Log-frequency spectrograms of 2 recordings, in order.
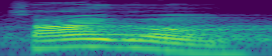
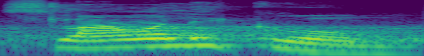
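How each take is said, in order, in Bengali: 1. শুরুর অংশটুকু বাদ পড়ে যায় এবং শব্দগুলো একসাথে জড়িয়ে যায়। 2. সালামের প্রতিটি শব্দাংশ স্পষ্টভাবে উচ্চারিত হচ্ছে। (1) "বিরাট বিরাট লোকজন দেখবেন এরকম করে সালাম দেয়" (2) "সালামের বিশুদ্ধ উচ্চারণটাও শিখে নাও। ... সুন্দর না শুনতে?"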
